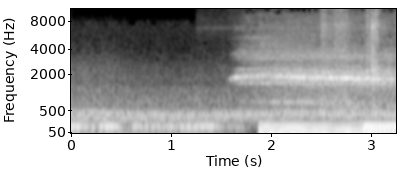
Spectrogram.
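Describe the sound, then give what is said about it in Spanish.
A horse neighs loudly, a long shrill whinny that rises and holds with a rough, buzzing tone, with no voices around it. “De madrugada se escuchó un relinchido, pero no venía de las caballerizas, sino cerca de los dormitorios, en los oscuros pasillos de la casa de la hacienda, que dadas las circunstancias, se hallaba convertida en una base militar.”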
